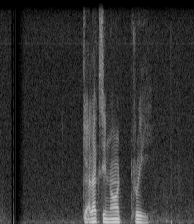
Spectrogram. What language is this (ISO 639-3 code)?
sin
